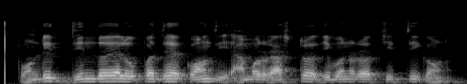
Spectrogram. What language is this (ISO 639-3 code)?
ori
